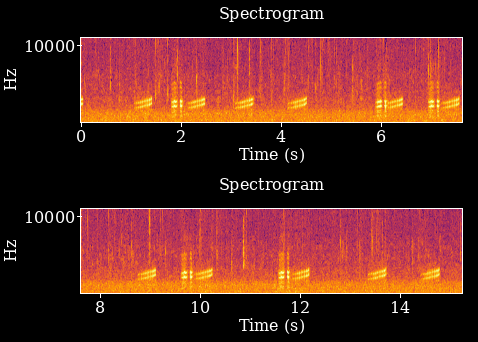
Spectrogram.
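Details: Croaking frog heard through evening rain, its paired rising chirps returning every second or two, several opened by sharp double clicks, while rain patters constantly in the background.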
